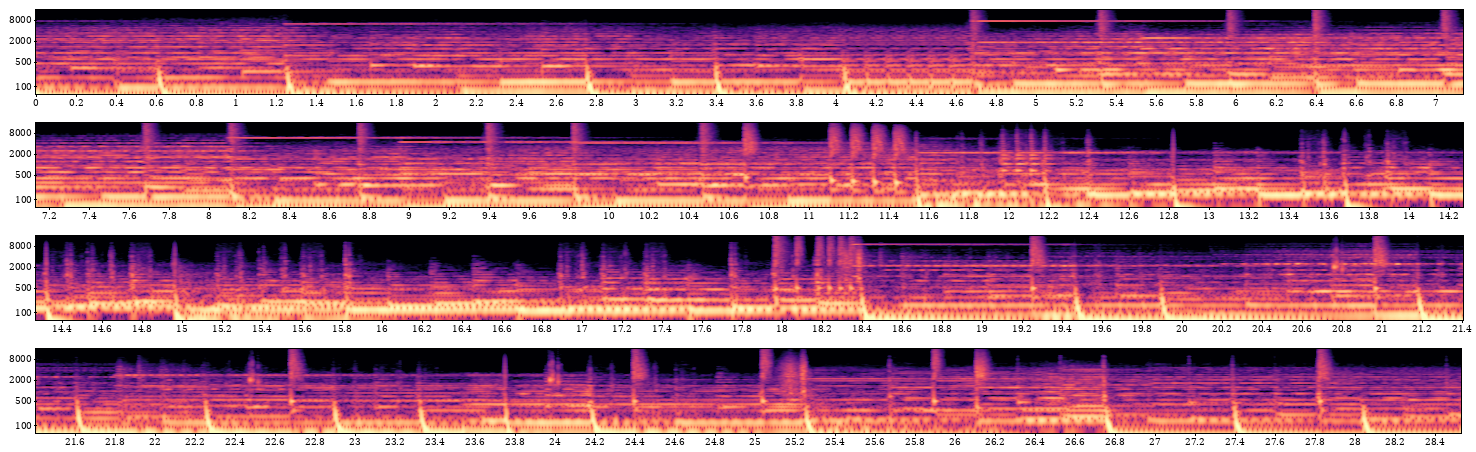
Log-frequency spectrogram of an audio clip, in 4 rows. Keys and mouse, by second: 0.6 z, 1.0 click, 1.2 s, 1.6 click, 1.8 s, 2.7 ctrl+a, 5.0-6.6 typing, 6.0 middle click, 8.6 a, 9.3 h, 11.7 a, 11.9 a, 14.0 ctrl+a, 21.0 z, 21.6 Tab, 22.0 ctrl+t, 24.5 q, 26.0 Tab, 26.6 middle click, 28.3 z.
